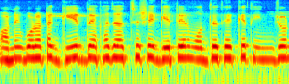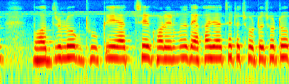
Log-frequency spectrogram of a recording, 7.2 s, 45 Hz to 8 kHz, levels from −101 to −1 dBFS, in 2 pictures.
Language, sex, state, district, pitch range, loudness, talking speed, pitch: Bengali, female, West Bengal, Purulia, 215-235 Hz, -14 LUFS, 180 wpm, 225 Hz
